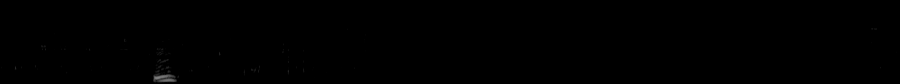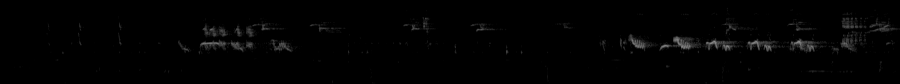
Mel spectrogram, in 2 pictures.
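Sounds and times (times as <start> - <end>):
small birds chirping: 0.0 - 3.7, 8.7 - 18.0.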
